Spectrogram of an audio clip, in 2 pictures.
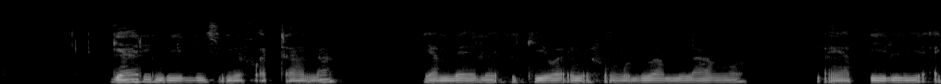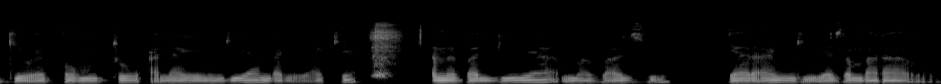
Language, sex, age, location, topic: Swahili, male, 18-24, Mombasa, government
